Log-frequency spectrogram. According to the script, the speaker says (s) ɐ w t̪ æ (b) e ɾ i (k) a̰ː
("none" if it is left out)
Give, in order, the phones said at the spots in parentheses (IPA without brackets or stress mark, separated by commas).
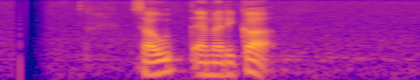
s, m, k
